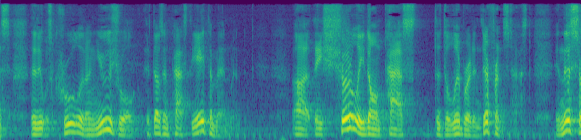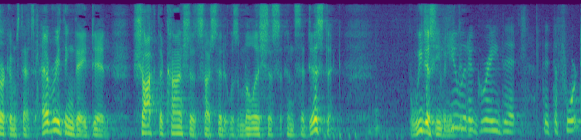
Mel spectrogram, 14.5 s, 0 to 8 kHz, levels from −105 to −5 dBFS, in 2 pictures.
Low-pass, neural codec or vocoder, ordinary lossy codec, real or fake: 7.2 kHz; vocoder, 44.1 kHz, 128 mel bands every 512 samples, BigVGAN v2; MP3, 48 kbps; fake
